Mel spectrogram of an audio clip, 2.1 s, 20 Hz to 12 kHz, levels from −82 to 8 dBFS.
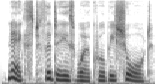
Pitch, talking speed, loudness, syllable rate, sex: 185 Hz, 205 wpm, -16 LUFS, 3.7 syllables/s, female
